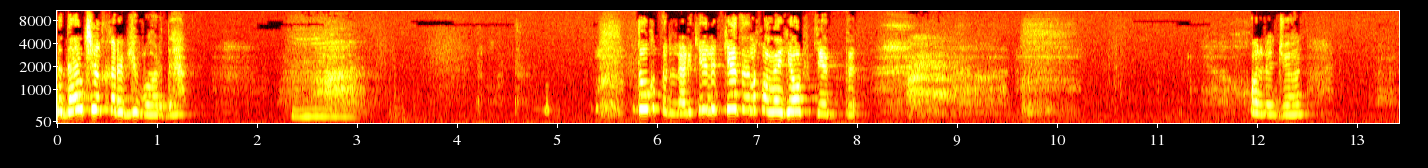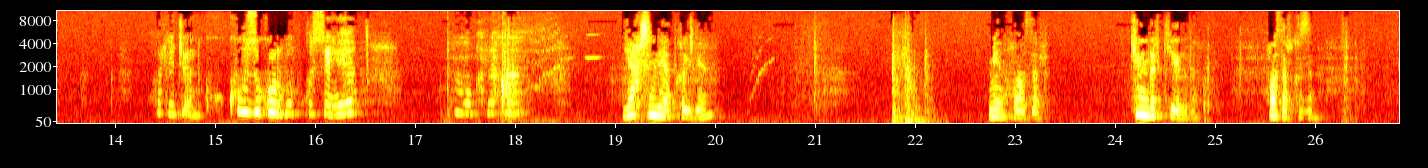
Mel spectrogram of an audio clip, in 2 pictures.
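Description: A middle-aged woman talks softly, close by.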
